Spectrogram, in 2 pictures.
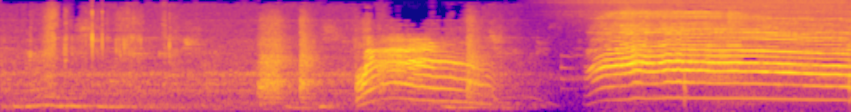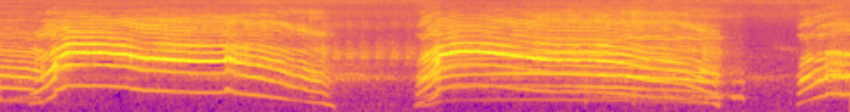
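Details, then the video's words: Domestic cat in a pet compilation giving long drawn-out meows, strongly harmonic and arching down in pitch, three main calls of about two seconds each after a few short early sounds, quiet gaps between. "Funny Cats Meowing ★ Meowing Cats Compilation"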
